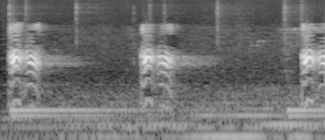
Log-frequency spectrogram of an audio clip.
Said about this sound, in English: And it's those calls that are the most reliable way to separate the fish crow from the American crow. Here's the American crow. And here's the fish crow.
